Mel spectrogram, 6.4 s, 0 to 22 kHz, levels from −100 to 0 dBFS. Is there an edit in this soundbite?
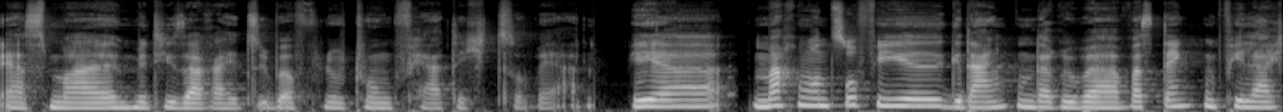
yes; 1 cut; at 3.7 s

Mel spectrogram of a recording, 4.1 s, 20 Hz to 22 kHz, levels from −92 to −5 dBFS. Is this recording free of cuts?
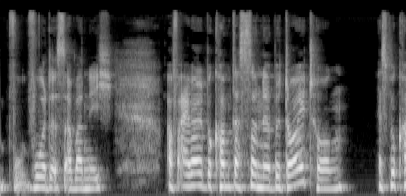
yes; 0 cuts

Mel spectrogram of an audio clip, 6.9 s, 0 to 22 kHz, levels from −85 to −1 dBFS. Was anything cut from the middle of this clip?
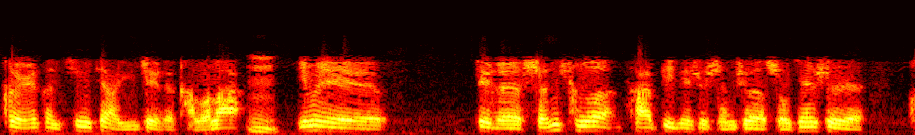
no; 0 cuts

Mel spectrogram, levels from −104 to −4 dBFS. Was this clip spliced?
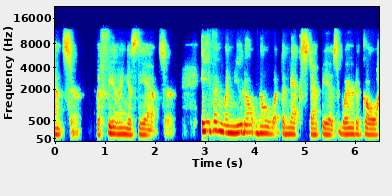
no; 0 cuts

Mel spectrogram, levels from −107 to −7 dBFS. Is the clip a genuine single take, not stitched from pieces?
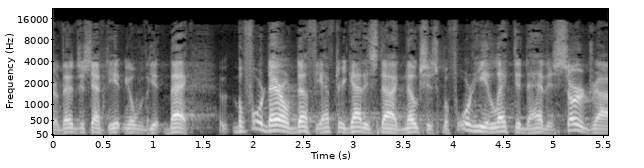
no; 1 cut; at 0.9 s

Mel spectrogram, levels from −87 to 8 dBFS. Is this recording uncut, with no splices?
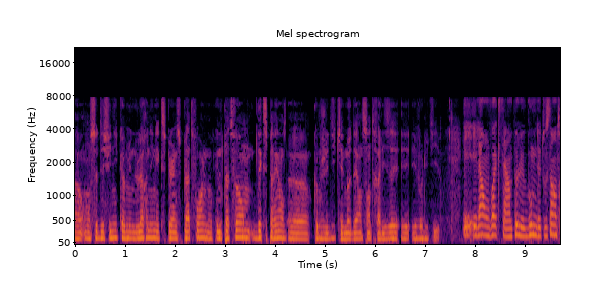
no; 2 cuts; at 2.8 s, 4.2 s

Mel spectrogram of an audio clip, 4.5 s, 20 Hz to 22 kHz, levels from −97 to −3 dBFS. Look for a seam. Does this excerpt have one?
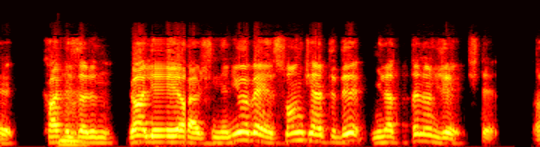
yes; 1 cut; at 1.5 s

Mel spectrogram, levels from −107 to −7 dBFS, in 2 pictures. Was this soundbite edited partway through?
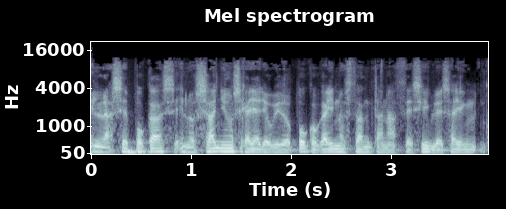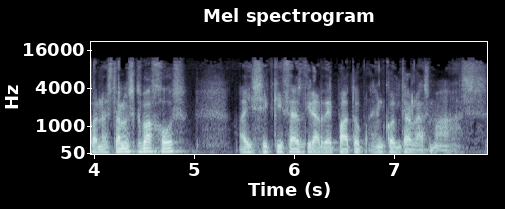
yes; 5 cuts; at 1.5 s, 4.4 s, 5.7 s, 6.1 s, 6.7 s

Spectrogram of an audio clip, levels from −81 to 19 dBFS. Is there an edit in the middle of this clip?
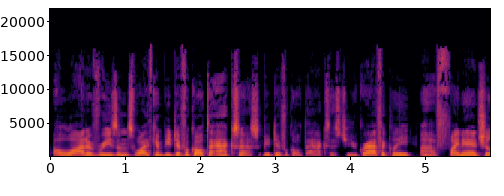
yes; 3 cuts; at 1.3 s, 2.8 s, 4.9 s

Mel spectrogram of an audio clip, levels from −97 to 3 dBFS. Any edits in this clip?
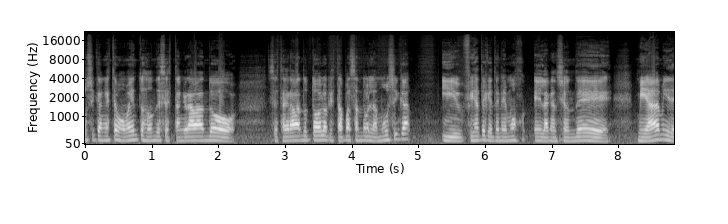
no; 0 cuts

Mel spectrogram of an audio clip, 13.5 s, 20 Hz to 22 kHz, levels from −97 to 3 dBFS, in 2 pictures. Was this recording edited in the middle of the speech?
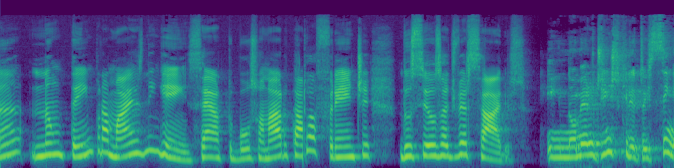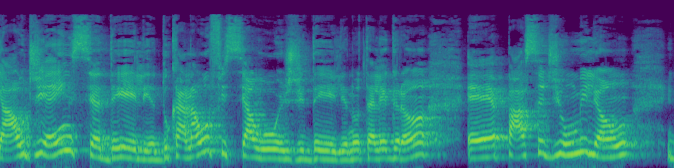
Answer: yes; 2 cuts; at 3.0 s, 5.4 s

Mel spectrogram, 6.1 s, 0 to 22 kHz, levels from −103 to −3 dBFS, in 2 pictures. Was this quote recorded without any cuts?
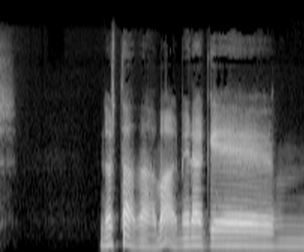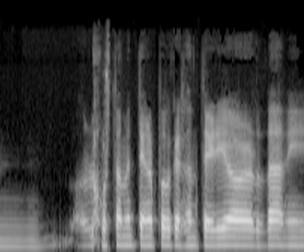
no; 1 cut; at 4.0 s

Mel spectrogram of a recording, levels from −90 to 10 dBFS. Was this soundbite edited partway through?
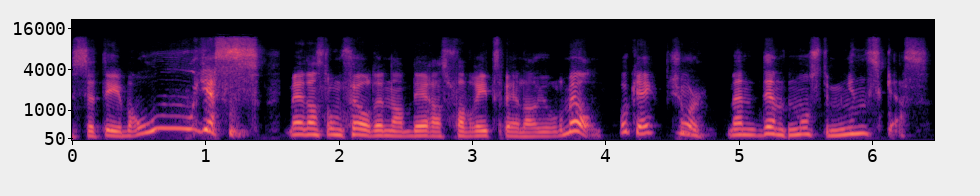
yes; 1 cut; at 5.4 s

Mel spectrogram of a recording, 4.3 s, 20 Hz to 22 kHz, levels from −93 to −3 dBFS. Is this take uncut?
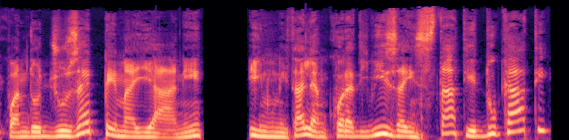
yes; 0 cuts

